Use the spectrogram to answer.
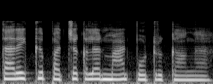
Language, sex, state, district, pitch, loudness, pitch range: Tamil, female, Tamil Nadu, Nilgiris, 235 Hz, -14 LUFS, 220-255 Hz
